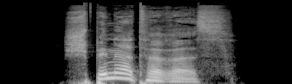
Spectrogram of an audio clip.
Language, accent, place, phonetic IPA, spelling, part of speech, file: German, Germany, Berlin, [ˈʃpɪnɐtəʁəs], spinnerteres, adjective, De-spinnerteres.ogg
- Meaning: strong/mixed nominative/accusative neuter singular comparative degree of spinnert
